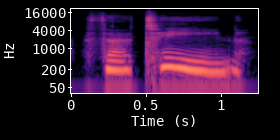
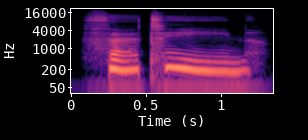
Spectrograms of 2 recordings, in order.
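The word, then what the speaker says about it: thirteen: and you know in British English here this R is silent so you say 13. sir 13.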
